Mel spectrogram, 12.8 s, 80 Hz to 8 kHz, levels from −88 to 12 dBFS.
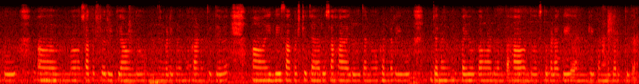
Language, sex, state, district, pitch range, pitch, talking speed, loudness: Kannada, female, Karnataka, Dakshina Kannada, 215-220 Hz, 220 Hz, 85 wpm, -36 LUFS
